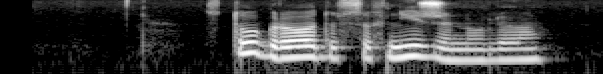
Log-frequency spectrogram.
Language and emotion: Russian, sad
